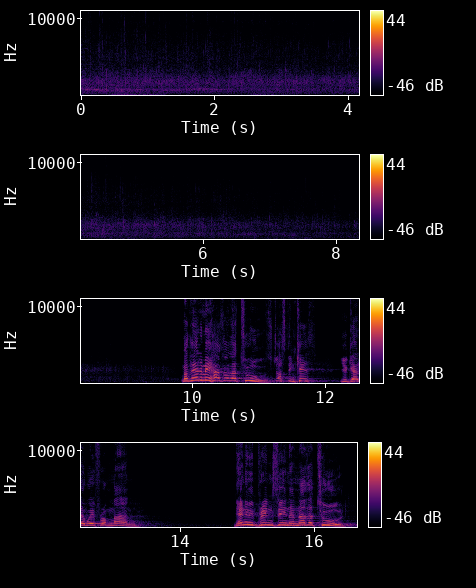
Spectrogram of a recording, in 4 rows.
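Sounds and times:
audience applause: 0.0s - 9.8s
speech: 9.9s - 13.5s, 14.8s - 16.6s.

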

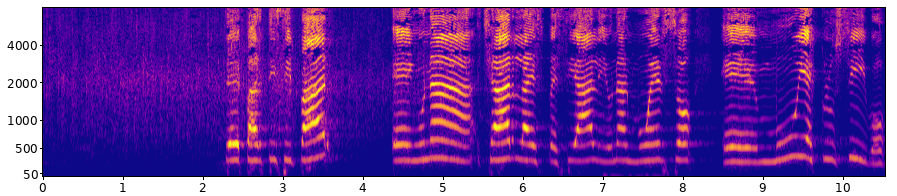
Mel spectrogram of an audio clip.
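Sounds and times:
applause from many hands: 0.0s - 5.6s
speech: 2.2s - 3.7s, 4.4s - 10.5s.

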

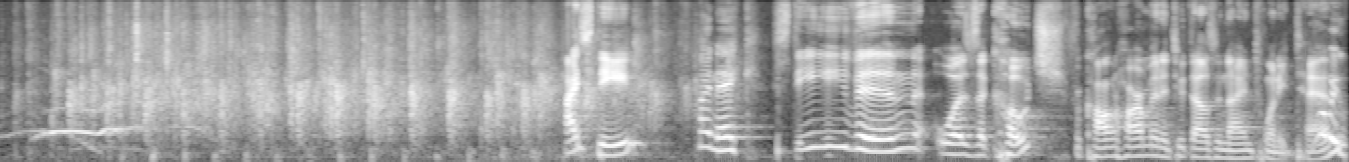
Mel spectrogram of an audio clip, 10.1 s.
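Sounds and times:
audience round of applause: 0.0s - 5.5s
speech: 4.3s - 10.1s.

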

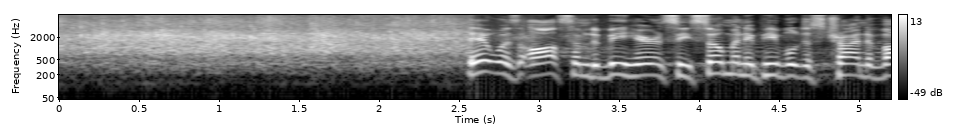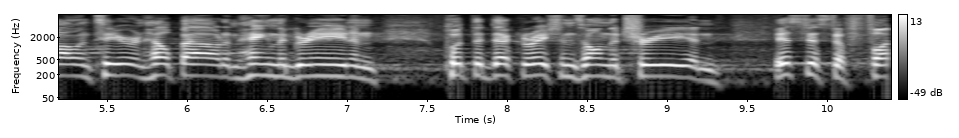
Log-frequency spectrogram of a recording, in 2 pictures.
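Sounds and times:
church audience clapping: 0.0s - 3.1s
speech: 2.6s - 10.3s.

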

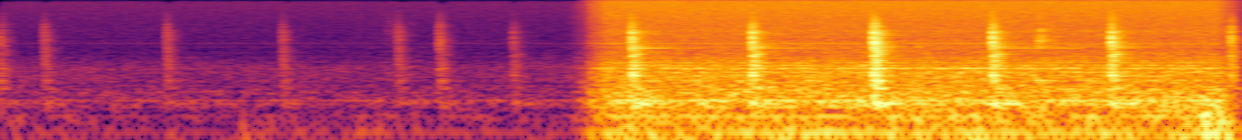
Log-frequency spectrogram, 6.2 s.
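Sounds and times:
low hum: 3.0s - 6.2s
water dripping onto air conditioner unit: 3.0s - 6.2s.

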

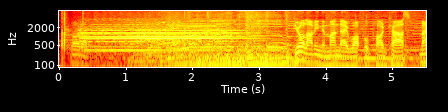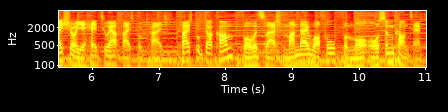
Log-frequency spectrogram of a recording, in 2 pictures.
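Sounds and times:
crowd cheering and applauding: 0.0s - 3.3s
speech: 0.1s - 0.5s, 3.6s - 11.0s.

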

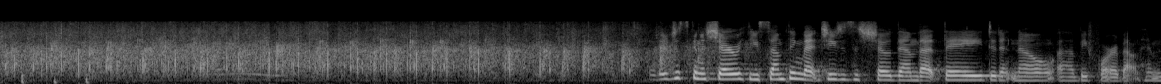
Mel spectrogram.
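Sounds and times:
audience applause: 0.0s - 7.5s
speech: 6.6s - 11.6s.

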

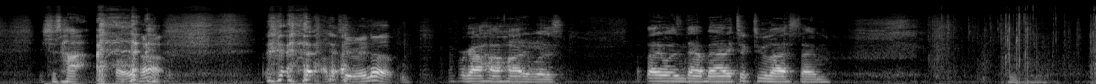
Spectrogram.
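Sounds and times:
speech: 0.4s - 1.9s, 2.6s - 5.8s, 6.4s - 8.4s, 10.1s - 10.3s
snack bag crinkling: 9.2s - 10.9s
crunchy bites of regular Cheetos: 9.3s - 10.9s.

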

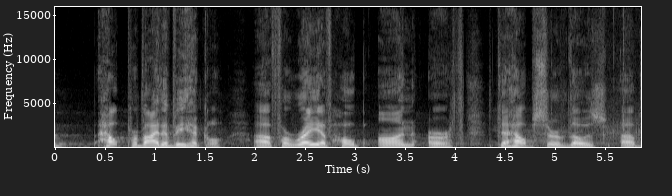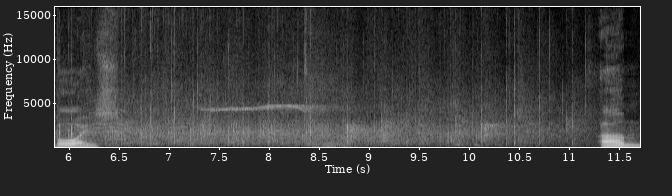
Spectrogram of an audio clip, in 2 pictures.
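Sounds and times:
speech: 0.4s - 6.6s, 11.3s - 11.6s
audience applause: 5.5s - 11.3s.

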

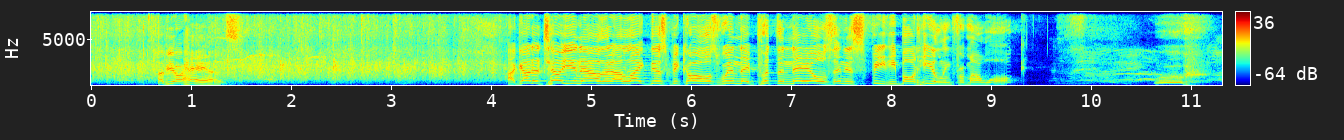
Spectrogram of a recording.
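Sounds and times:
audience clapping hands: 0.0s - 5.2s
speech: 0.6s - 1.6s, 4.2s - 9.3s, 10.6s - 11.2s.

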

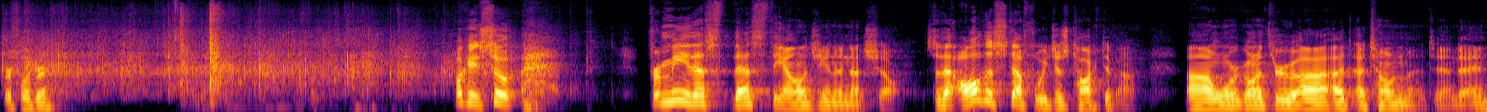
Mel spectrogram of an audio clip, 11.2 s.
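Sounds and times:
speech: 0.0s - 0.6s, 3.4s - 4.2s, 4.9s - 11.1s
audience applause: 0.0s - 4.3s.

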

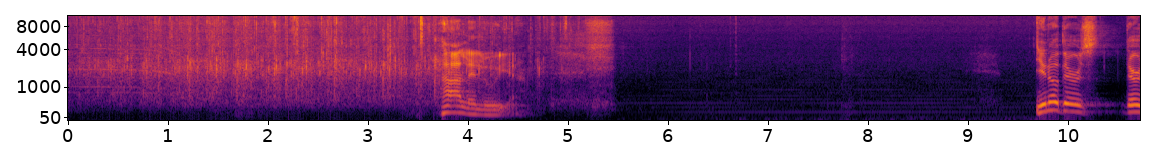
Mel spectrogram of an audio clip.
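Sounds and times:
audience applause: 0.0s - 5.0s
speech: 3.7s - 4.6s, 9.7s - 10.7s.

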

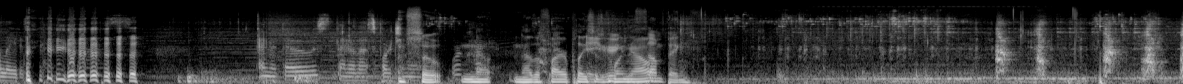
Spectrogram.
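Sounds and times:
speech: 0.0s - 7.0s
low hum: 0.0s - 11.8s
laughter: 0.2s - 1.5s, 5.3s - 6.7s
small Pomeranian dog yapping: 10.0s - 11.8s.

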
